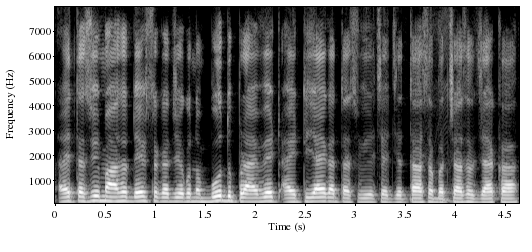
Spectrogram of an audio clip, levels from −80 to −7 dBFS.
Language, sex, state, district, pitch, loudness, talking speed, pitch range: Maithili, male, Bihar, Samastipur, 155 Hz, -15 LUFS, 285 wpm, 145-170 Hz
